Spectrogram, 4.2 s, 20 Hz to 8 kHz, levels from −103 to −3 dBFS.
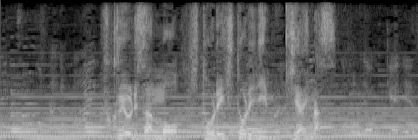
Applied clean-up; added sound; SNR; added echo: none; Organ; 4 dB; none.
